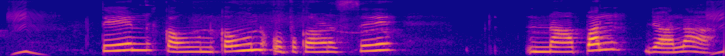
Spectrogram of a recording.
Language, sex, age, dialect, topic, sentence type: Bhojpuri, female, 31-35, Northern, agriculture, question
